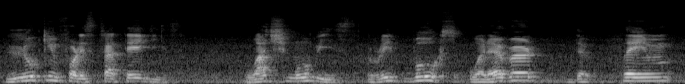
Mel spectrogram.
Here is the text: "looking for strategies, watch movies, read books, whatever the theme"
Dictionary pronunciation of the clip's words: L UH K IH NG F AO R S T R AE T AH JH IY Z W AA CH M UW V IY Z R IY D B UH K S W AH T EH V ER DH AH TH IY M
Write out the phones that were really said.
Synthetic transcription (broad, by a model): L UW K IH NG F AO R S T R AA T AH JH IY S W AA CH M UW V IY S R IY D B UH K S W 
